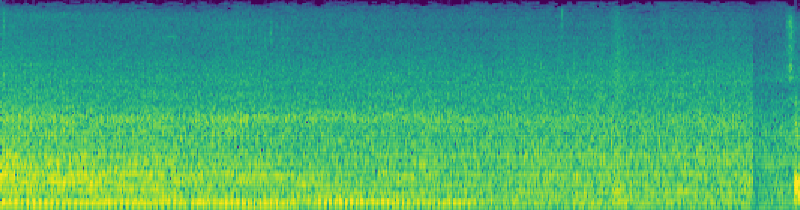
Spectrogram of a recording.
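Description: A steady, low engine hum with a fast even throb, like a motor vehicle idling. It cuts off suddenly shortly before the end.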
